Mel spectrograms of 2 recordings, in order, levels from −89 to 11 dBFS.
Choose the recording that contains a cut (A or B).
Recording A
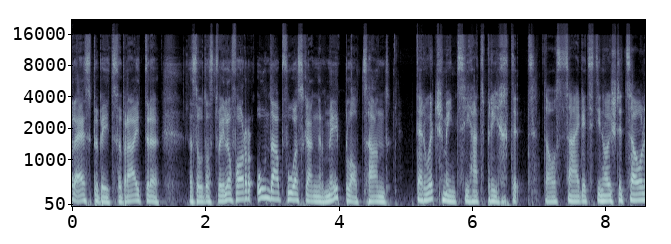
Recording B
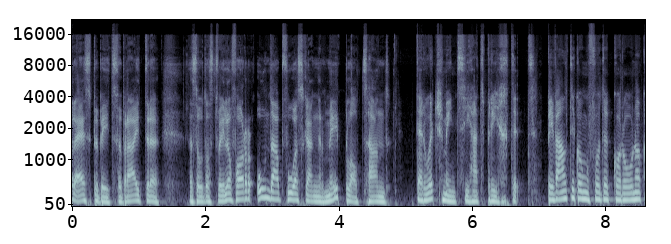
A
